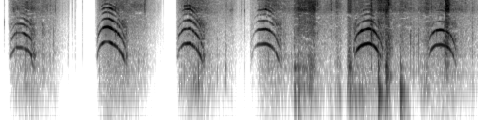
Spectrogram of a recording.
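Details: A cat called PILO giving birth meows six times in arched, harmonic calls, spaced about one second apart, with rustling and shuffling noises mixed in toward the end.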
